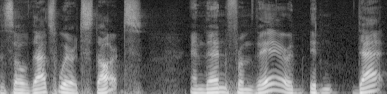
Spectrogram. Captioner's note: none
